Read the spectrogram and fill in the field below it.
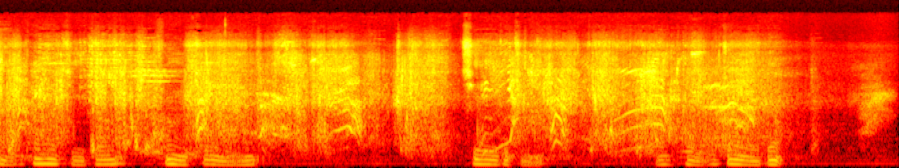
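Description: Sword slashes and magic blasts whoosh and crash in quick bursts.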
